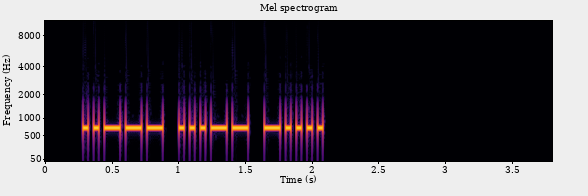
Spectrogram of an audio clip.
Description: Morse code, heard as a keyed tone, about 30 wpm, 700 Hz. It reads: 236
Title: Numbers - 3-Digit 30wpm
